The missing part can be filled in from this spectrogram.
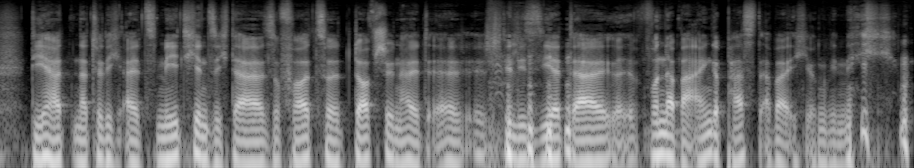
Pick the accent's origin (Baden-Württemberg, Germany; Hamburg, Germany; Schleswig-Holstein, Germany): Schleswig-Holstein, Germany; geboren bin ich in Schleswig-Holstein und aufgewachsen bin ich auf einem Minidorf, auch in Schleswig-Holstein. Da habe ich gewohnt, bis ich so 17 war ungefähr. Mhm. Und das ist wirklich das Klischee-Dorf gewesen. Also da gab es noch keine asphaltierten Straßen und nur Bauernhöfe.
